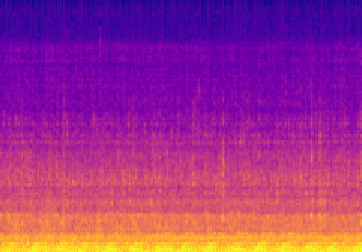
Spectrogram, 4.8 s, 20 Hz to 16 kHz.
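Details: Late-1990s/early-2000s Whirlpool direct-drive washer, neutral drain to the standpipe with timer noise: continuous train-like rumbling roar with a gentle rolling pulse; normal, characteristic direct-drive neutral sound.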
